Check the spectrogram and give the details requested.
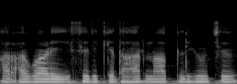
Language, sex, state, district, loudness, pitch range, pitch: Garhwali, male, Uttarakhand, Tehri Garhwal, -27 LUFS, 125-130 Hz, 125 Hz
